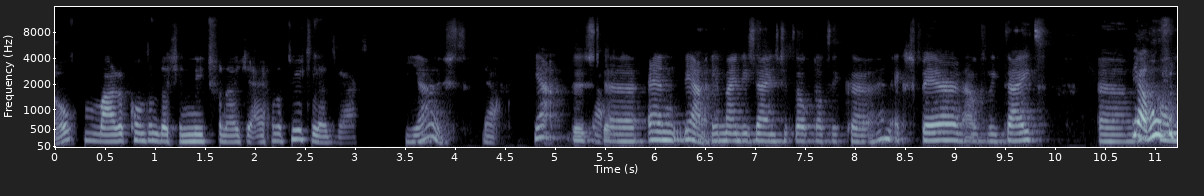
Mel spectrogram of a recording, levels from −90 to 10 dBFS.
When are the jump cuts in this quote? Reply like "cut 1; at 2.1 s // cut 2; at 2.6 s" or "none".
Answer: none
